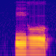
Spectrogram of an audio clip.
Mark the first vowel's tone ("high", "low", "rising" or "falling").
low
